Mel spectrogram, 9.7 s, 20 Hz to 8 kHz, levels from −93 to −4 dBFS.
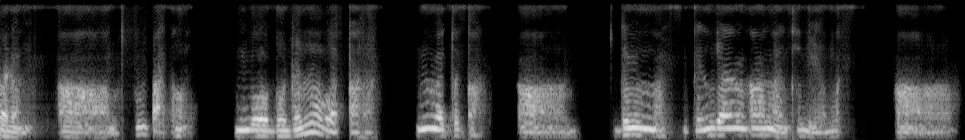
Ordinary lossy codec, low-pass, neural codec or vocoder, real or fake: none; 7.2 kHz; codec, 16 kHz, 1 kbps, FreqCodec, smaller model; fake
